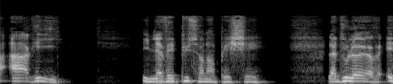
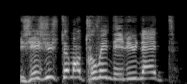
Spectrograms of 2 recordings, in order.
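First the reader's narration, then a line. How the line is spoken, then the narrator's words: Yelping snatcher. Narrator (French): glapit l'un des rafleurs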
